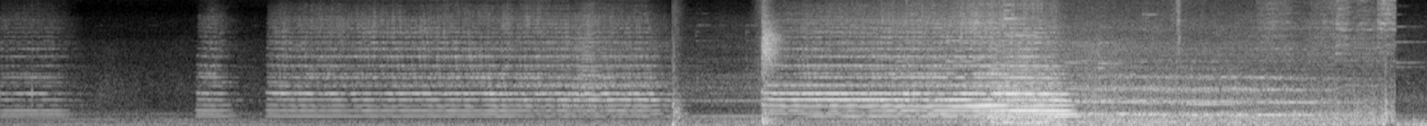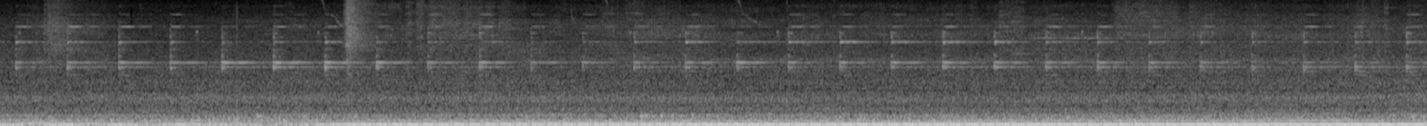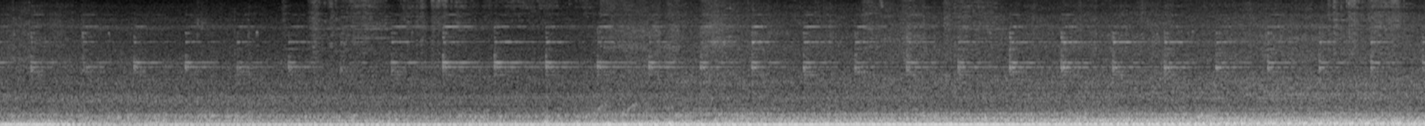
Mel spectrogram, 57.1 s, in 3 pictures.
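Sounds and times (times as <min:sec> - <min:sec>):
locomotive air horn: 0:00.0 - 0:01.1, 0:02.6 - 0:18.6
freight train rumbling past: 0:00.0 - 0:57.0
crossing signal ringing: 0:07.9 - 0:56.7.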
